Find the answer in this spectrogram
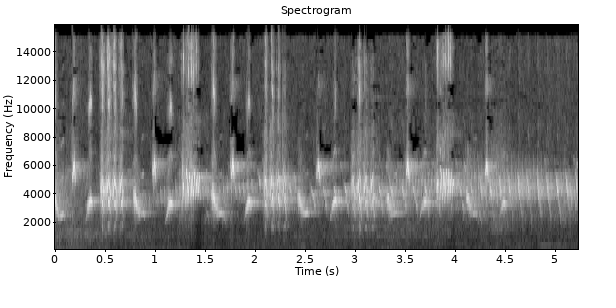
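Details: Long-tailed shrike lure song for a non-singing shrike: a quick, varied jumble of whistles, rising slurs and buzzy notes, mostly continuous, over a faint low hum.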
